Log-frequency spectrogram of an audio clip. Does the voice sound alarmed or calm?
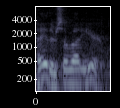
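calm. It is said in a calm, casual voice. Someone is simply noting a presence. The speaker calls it right. "Maybe it was just"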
